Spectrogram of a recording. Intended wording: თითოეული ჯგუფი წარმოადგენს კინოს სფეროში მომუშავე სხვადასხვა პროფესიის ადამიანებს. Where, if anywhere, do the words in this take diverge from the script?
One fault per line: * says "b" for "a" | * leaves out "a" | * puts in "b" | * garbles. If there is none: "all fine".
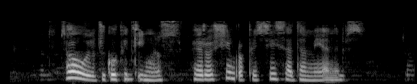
* leaves out "წარმოადგენს"
* leaves out "მომუშავე სხვადასხვა"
